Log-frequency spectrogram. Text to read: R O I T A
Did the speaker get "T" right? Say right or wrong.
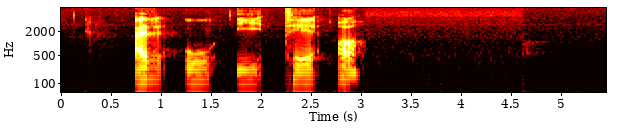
right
